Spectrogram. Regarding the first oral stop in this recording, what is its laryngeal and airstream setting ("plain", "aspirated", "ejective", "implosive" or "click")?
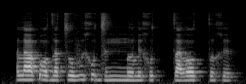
implosive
